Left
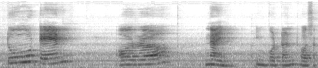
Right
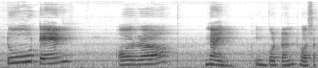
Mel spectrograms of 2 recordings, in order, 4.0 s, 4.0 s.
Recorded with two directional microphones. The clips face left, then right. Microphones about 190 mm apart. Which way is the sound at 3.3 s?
50° right (ahead or behind).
